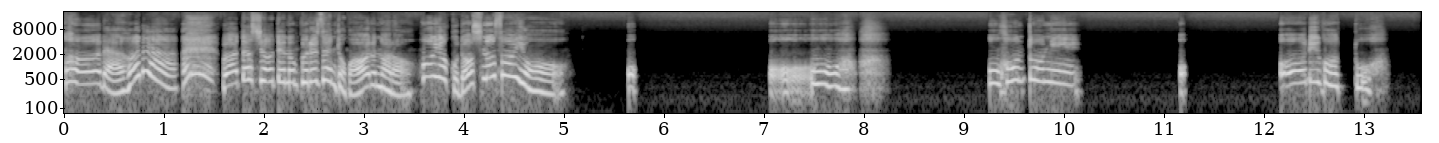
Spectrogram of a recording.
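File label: Christmas, Japanese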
